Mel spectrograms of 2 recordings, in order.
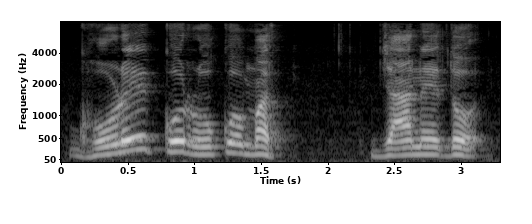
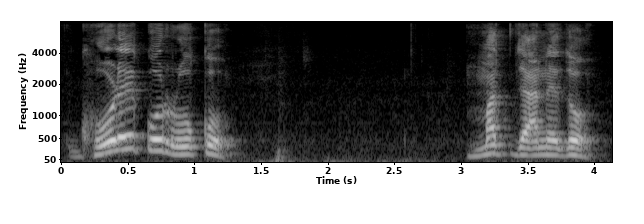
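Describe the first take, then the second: First: The pause comes after मत. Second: The pause comes after रोको.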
